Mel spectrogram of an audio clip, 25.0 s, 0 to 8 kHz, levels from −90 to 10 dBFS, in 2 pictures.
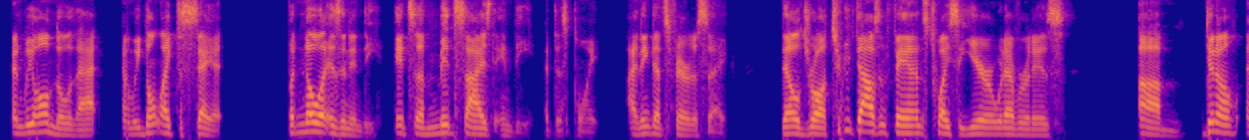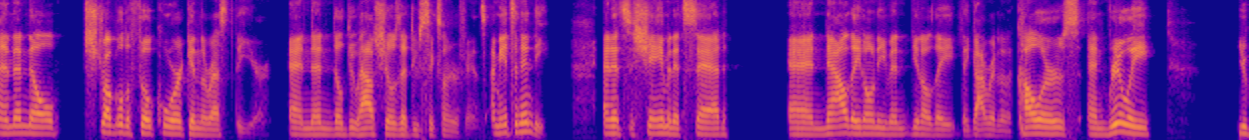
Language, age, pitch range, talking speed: English, 30-49, 120-150 Hz, 230 wpm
